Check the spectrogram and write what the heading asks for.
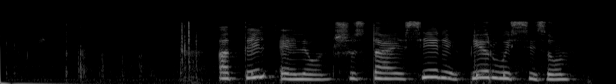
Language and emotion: Russian, neutral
